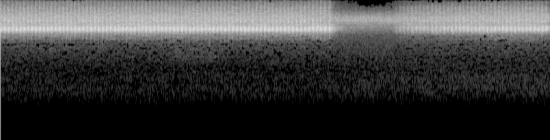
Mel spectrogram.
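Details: Rapid pulsing high-pitched buzz of grasshoppers, with no music, about four pulses a second. Midway it falls almost silent for under a second, then resumes quietly and strengthens toward the end.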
